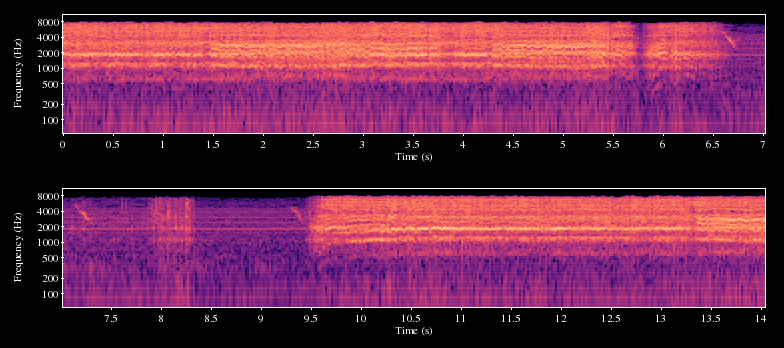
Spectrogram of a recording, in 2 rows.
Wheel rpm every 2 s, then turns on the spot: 160, 160, 130, 10, 20, 150, 160.
none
